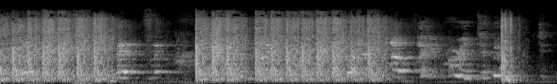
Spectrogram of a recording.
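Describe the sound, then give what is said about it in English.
Rapid automatic gunfire in a video game, dense rattling bursts of shots with short gaps between them, loud and harsh. “You like that? You like getting shot? Do you like getting shot?”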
